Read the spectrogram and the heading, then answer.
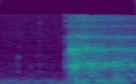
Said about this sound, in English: That's me heavily breathing into the microphone because I'm so tired of this open carry crap.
